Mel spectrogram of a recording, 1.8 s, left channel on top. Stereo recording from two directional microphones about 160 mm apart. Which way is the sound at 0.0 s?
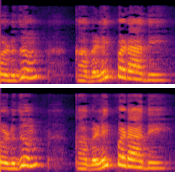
25° right (ahead or behind).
